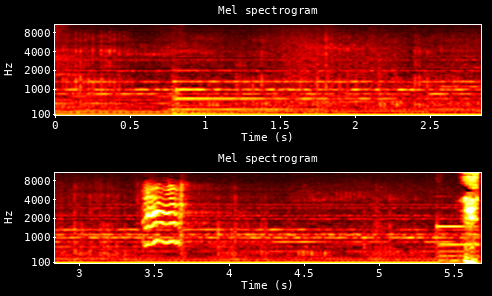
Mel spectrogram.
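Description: A single short cat meow rises briefly midway through, over a steady low hum, followed near the end by a quick louder sound.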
